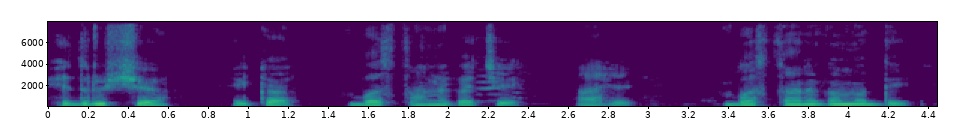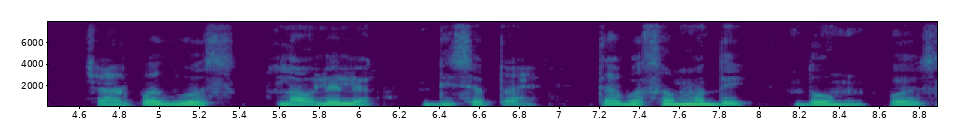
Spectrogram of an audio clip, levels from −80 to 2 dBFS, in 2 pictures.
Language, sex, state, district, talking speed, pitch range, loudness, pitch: Marathi, male, Maharashtra, Dhule, 115 wpm, 105-125 Hz, -33 LUFS, 110 Hz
